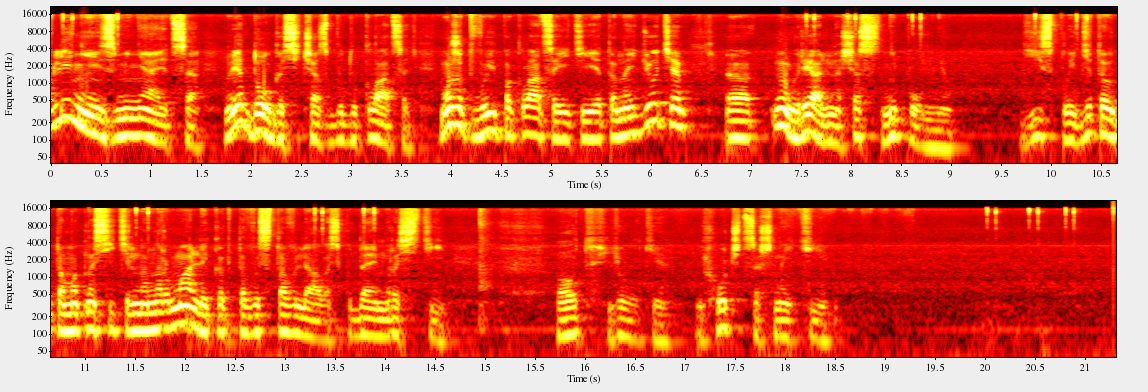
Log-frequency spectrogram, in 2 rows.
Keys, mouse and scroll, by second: 13.5-21.3 drag.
